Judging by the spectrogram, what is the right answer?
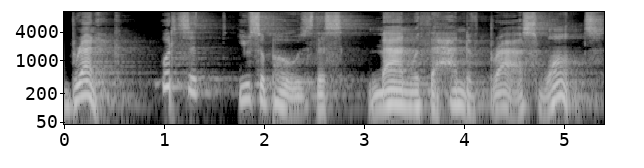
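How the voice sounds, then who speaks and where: Putting on a character voice, a man speaks at a fairly slow pace in a medium pitch with very wide pitch swings. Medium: audio drama. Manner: stiffly formal, trying to sound noble.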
